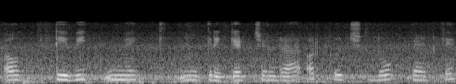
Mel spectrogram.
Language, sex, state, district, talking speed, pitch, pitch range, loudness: Hindi, female, Odisha, Malkangiri, 170 wpm, 205 Hz, 190-215 Hz, -18 LUFS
